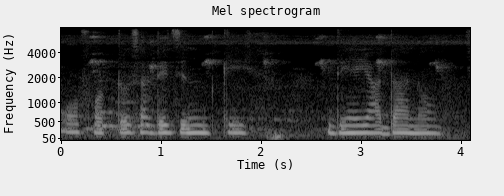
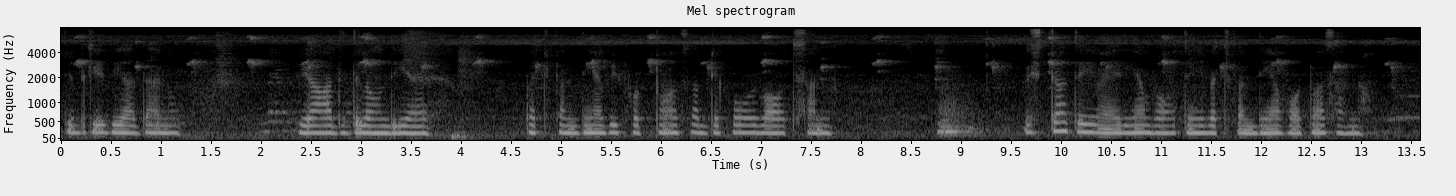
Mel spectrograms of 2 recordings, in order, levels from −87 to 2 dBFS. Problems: constant background noise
